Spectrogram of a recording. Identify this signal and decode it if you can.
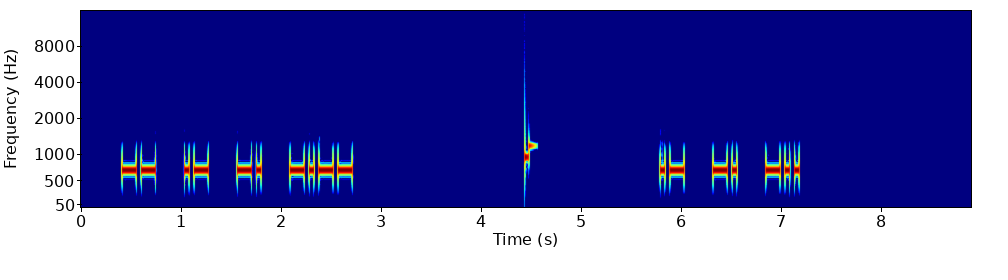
Morse code, heard as a keyed tone, about 25 wpm, spaced as for 18 wpm, 690 Hz. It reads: MANY AND
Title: 2x Character Spacing - Top 200 Words - 25wpm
